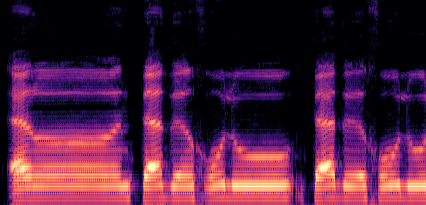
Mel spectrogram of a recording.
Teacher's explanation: ان تدخلوا الجنة، ان تدخلوا، یہاں پہ نون ساکن ہے، نون ساکن کے بعد تا ہے تو یہاں پہ آپ اخفا کیجیے گا۔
